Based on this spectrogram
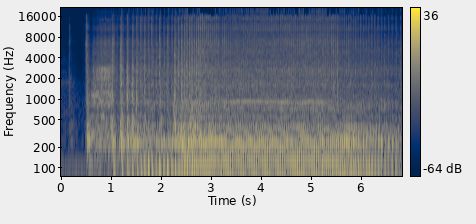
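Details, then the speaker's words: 55-year-old Montgomery Ward lawn tractor single-cylinder engine, started on a marine battery charger after an earlier start with choke stalled when the clutch was released, now without choke: short crank, catches quickly, steady even putter with no misfires; normal start and idle. "Oh, baby, she runs. She runs good, too."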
